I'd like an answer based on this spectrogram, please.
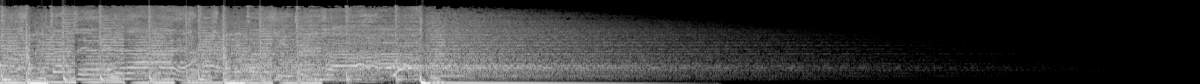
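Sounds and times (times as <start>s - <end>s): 
sped up funk music: 0.0s - 6.9s.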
